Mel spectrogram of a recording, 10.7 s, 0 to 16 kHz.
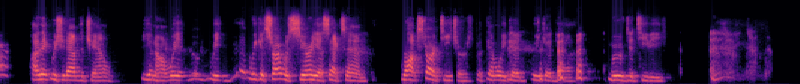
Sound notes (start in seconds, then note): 6.7 laugh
